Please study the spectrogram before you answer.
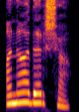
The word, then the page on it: ಅನಾದರ್ಶ: Kannada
